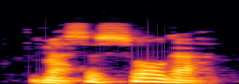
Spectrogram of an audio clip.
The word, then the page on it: massasauga: British English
